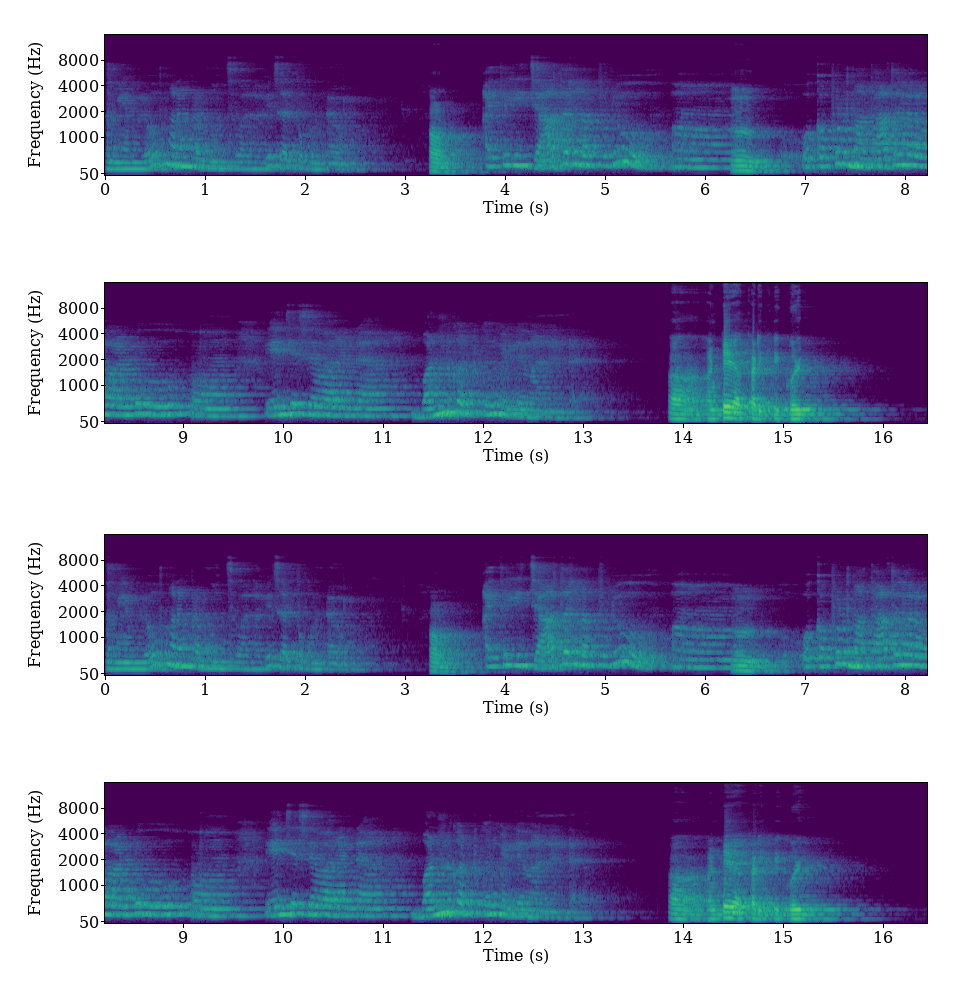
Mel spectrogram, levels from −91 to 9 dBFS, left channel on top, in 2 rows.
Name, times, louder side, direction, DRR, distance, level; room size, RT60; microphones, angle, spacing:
voice 1, 0.0-2.4 3.8-6.4 6.7-12.8, equal, 10° right, -5 dB, 2.1 m, -34 dB
voice 2, 6.2-6.6 13.8-15.2, left 2 dB, 85° left, 7 dB, 1.0 m, -24 dB
9.5 x 8.0 x 6.2 m, 1.2 s
head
